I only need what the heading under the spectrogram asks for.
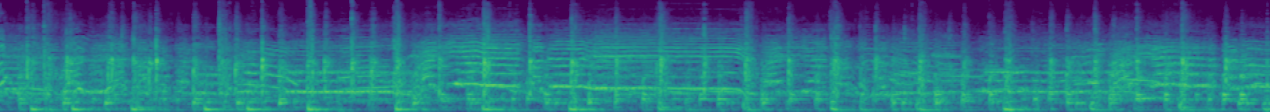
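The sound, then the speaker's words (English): A community crowd cheers and sings in jubilation to welcome a visiting footballer. High excited voices ring out over a steady pulse of sharp rhythmic beats throughout. “So great jubilation there”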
